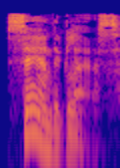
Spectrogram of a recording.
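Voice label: "sandglass", British English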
